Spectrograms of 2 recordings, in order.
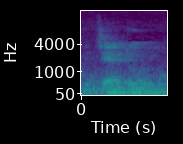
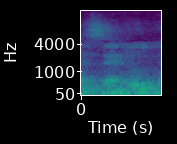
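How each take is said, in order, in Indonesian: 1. Kata ini diawali dengan bunyi j. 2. Kata ini diawali dengan bunyi z. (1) "tapi ternyata disebut Jadul" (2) "seharusnya Zadul"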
